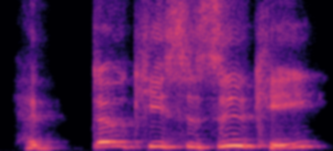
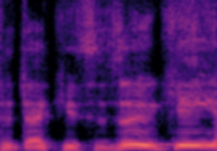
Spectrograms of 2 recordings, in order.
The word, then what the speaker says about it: Hideki Suzuki: gonna attempt to either I know it's Hideki Suzuki uh former NXT trainer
